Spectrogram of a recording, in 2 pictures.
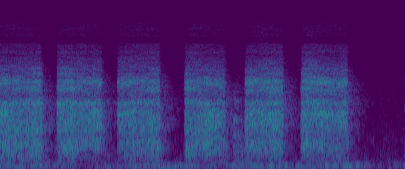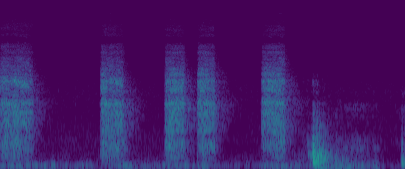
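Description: Airbrush spraying paint in a string of short hissing bursts as the trigger is pressed and let go, about two a second, the bursts growing shorter and farther apart in the second half.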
